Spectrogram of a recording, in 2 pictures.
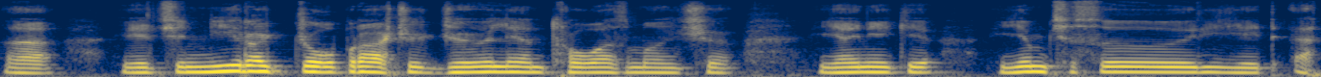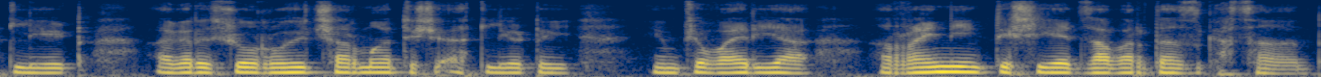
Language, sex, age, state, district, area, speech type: Kashmiri, male, 30-45, Jammu and Kashmir, Srinagar, urban, spontaneous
